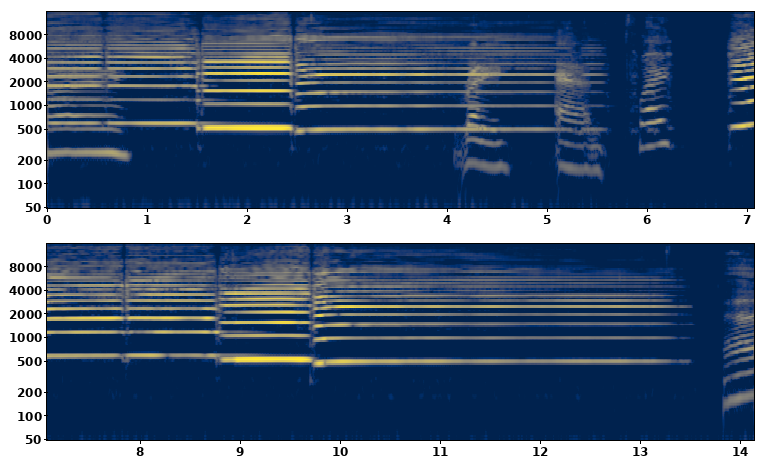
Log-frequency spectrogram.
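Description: Fiddle bowing two short country fill phrases, mostly long held notes, with a brief pause about six seconds in.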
